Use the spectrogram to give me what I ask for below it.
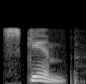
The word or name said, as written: skimp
